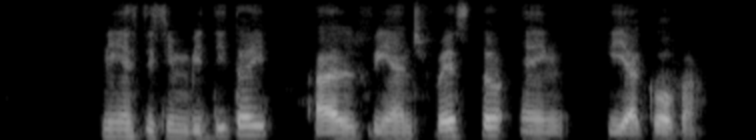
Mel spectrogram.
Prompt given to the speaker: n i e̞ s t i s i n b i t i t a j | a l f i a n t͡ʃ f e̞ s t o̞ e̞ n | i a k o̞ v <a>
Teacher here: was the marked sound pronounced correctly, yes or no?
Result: yes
